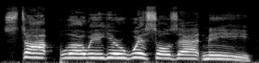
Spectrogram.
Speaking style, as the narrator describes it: in his best, like, Aslan the Lion roar, just screams

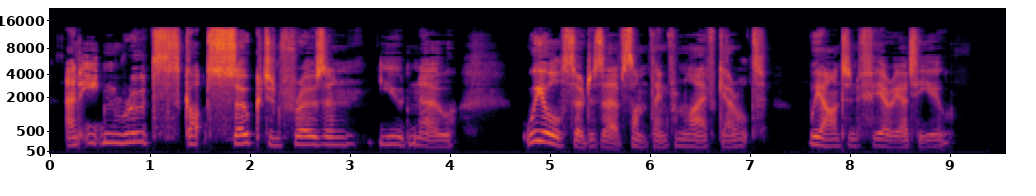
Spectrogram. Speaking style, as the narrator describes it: Chappelle muttered back

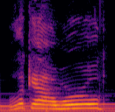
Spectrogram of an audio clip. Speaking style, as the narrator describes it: exclaimed the genie

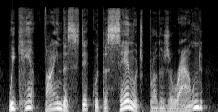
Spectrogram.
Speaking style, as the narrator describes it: whispered Eli

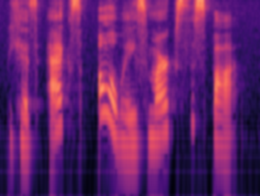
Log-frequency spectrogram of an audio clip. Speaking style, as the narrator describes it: answered Quincy

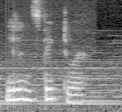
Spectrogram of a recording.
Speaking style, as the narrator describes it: He said in a colorless voice, half as a question, half as a reproach

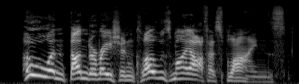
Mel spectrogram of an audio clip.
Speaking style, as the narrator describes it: him roar

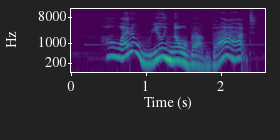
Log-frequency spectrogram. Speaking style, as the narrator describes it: Weston said sadly

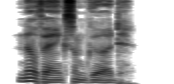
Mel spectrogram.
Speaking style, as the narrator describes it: Dillon mumbled

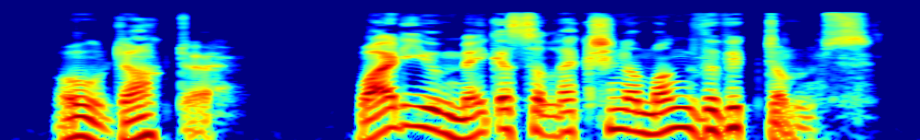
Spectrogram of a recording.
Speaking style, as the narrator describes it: Looking sadly, he said

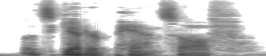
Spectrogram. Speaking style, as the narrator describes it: said

